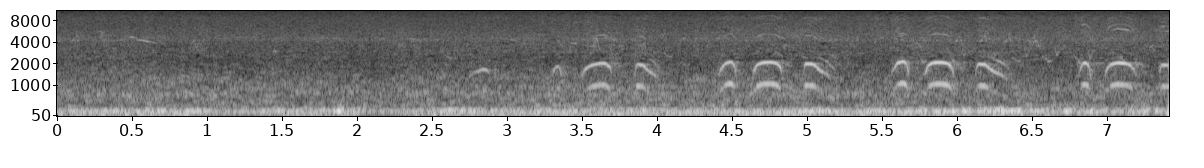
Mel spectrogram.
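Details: Male California quail giving its "chi-ca-go" call at Mather Lake; three-note calls with a rising-falling middle note repeat about every second, over a steady low rumble of background noise.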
